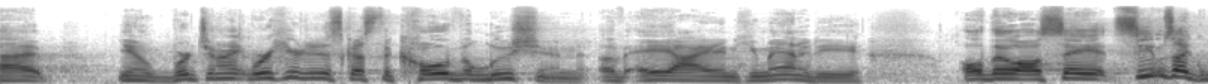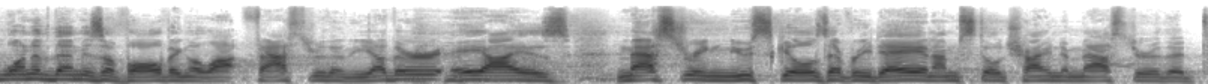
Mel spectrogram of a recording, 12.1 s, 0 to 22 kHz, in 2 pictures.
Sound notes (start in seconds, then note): 8.5 chuckles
